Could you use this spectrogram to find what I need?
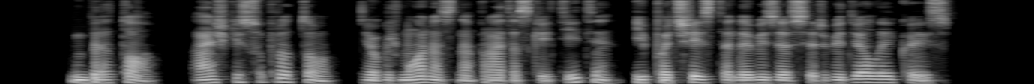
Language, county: Lithuanian, Kaunas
